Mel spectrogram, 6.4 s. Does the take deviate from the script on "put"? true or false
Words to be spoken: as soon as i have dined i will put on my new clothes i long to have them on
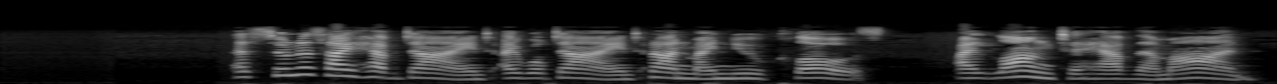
true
